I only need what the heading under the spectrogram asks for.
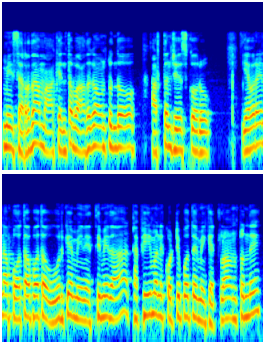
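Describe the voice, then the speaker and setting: A gentle, long-suffering coconut tree from a children's storybook, put on by a male narrator. It pleads in a raised, strained voice that sits higher than a man's usual range. The recording is muffled and lo-fi. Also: steady tone, moderate pace, lightly acted. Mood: reproachful.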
